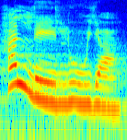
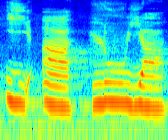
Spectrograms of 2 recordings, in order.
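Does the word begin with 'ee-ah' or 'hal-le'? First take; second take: hal-le; ee-ah. First: The word begins with the syllables 'hal-le'. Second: The word begins with a donkey-like 'ee-ah'. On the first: The speaker calls it right. "sondern Halleluja" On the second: The speaker calls it wrong. "Nicht I-A-Luja"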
